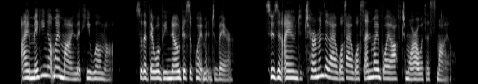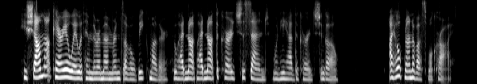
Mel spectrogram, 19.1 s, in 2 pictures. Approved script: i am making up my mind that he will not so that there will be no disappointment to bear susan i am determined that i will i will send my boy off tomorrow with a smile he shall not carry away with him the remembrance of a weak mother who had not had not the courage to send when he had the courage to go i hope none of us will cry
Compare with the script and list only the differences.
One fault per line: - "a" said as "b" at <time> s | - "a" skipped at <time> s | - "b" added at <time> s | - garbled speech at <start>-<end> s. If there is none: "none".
none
